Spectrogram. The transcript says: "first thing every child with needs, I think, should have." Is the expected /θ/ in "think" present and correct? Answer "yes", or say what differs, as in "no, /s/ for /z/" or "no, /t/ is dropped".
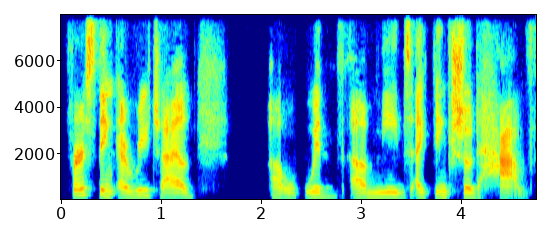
yes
